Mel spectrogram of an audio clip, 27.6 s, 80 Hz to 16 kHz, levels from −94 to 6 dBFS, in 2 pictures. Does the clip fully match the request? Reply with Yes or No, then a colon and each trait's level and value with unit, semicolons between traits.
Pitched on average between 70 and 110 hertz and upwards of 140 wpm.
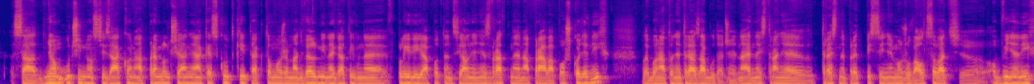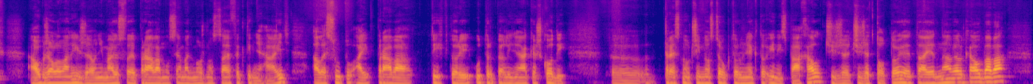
Yes: low, 105 Hz; average, 155 wpm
